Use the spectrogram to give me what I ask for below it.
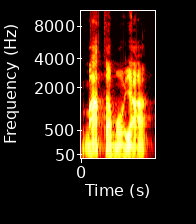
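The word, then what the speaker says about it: またもや: But yeah, the meaning for this mata moya, so actually accent on the ta, so low, high, and everything else low, means once again, yet again.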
